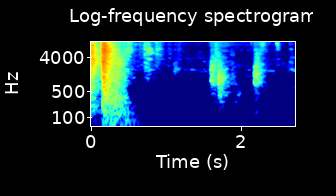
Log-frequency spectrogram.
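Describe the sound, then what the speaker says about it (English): A door opens with a loud close thump at the start, then two quieter clunks follow after a pause. "Let me open the door for Moon here."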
